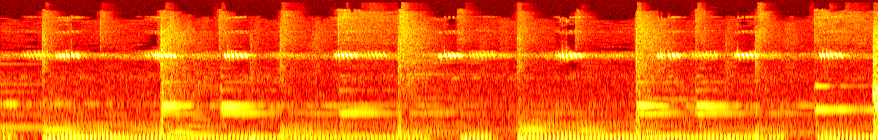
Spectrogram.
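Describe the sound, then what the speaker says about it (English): Crickets chirp in a forest at dusk, a high, steady pulsing trill that repeats in short regular bursts, soft and continuous over a low background drone. "Crickets and frogs sang a chorus that mixed with the nearby waterfall"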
